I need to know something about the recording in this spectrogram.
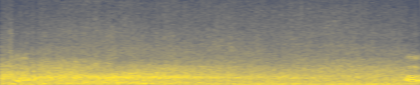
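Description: Road traffic going by on the street: a car's tyre and engine noise swelling about a second in, then easing, with a low steady hum joining in the second half.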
